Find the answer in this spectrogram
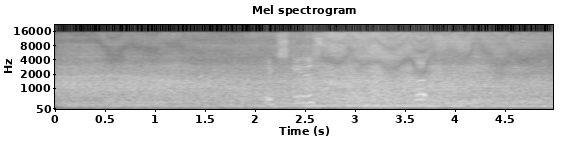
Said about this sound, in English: Excuse the FedEx truck for driving by me.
